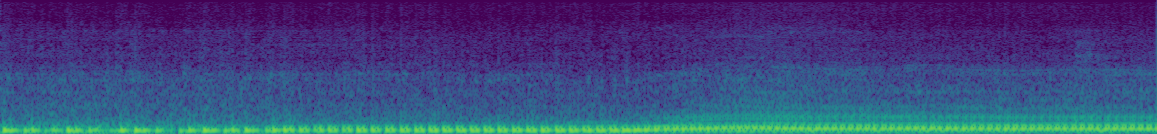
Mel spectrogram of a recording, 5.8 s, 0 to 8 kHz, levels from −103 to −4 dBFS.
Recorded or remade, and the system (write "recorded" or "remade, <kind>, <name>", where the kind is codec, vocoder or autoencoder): recorded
